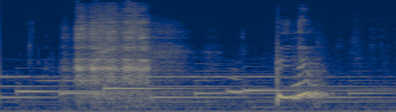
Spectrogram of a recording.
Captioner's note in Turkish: Ağlama sesi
